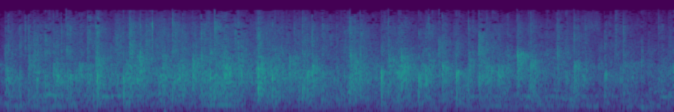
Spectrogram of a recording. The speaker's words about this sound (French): Qui ici est un souteneur, un abonné de CanadaLand? Bravo à vous! Et ils sont dans la salle, on va les applaudir.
